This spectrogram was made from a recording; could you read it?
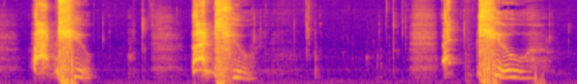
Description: Allergy rapid desperate sneezing fit! (It was insane)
